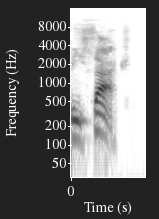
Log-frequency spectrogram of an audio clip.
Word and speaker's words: Isaac: My name is Isaac. In Espanol, you pronounce it Isaac.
